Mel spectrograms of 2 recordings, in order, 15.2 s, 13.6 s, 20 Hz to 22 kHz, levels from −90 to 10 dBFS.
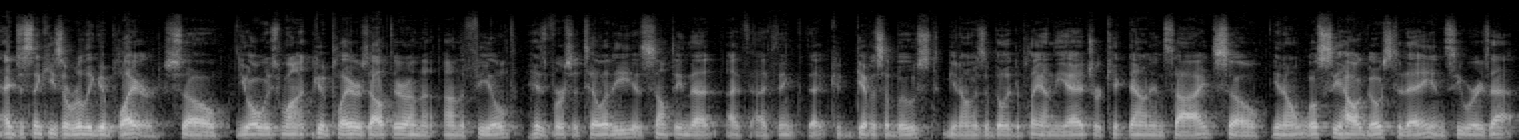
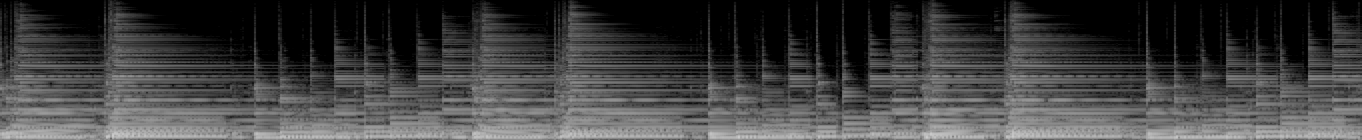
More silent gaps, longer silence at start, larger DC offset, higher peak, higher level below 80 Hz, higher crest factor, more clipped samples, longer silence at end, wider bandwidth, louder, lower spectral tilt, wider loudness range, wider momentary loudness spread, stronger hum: neither; about the same, 0 s vs 0 s; second, under 0.1% vs 0.1%; about the same, -6 dBFS vs -4 dBFS; second, -58 dBFS vs -48 dBFS; about the same, 16 dB vs 16 dB; neither; about the same, 0.05 s vs 0 s; second, 13 kHz vs 15 kHz; about the same, -22 LUFS vs -21 LUFS; second, -5 dB/octave vs -7.5 dB/octave; first, 6 LU vs 2 LU; about the same, 9 LU vs 7 LU; neither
